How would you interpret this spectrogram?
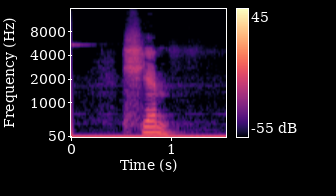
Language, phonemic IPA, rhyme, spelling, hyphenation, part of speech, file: Dutch, /ʒɛm/, -ɛm, jam, jam, noun, Nl-jam.ogg
- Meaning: jam (congealed sweet mixture of conserved fruits)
